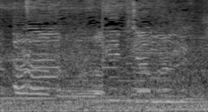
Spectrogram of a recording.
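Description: A song with singing trails off in the first second, over a car's steady engine hum heard from inside the cabin. The hum stands out more plainly in the second half.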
